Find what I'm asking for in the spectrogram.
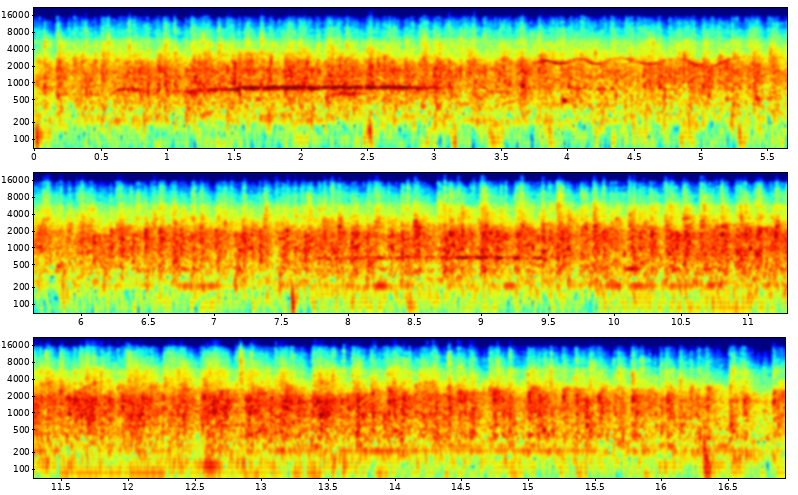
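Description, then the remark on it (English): An audience applauds steadily for the full length, a dense, even wash of many hands clapping at constant loudness, with a faint whistle or two rising briefly above it. “A big round of applause to our guests, please.”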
